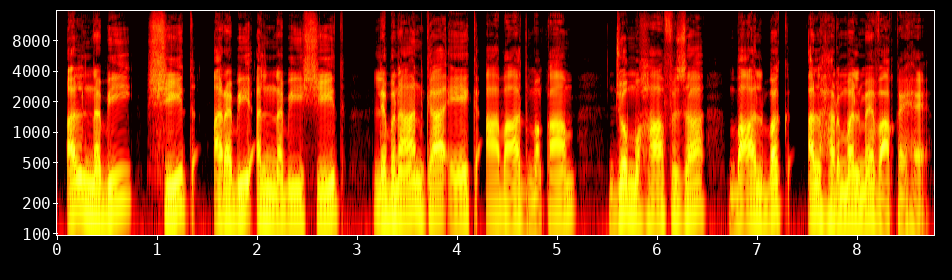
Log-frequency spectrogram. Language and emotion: Urdu, neutral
